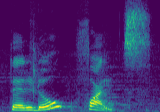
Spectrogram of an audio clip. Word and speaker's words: pteridophyta: next synopsis four is pteridophyta the pronunciation say children pterido phyta or terrido fights this state of terror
